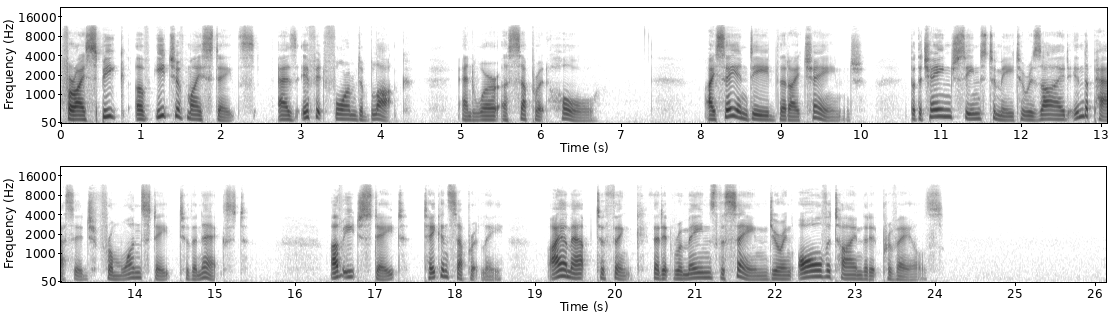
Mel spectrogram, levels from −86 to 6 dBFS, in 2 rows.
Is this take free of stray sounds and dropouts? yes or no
yes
